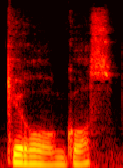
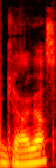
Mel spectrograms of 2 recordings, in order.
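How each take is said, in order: First: The name is said with Icelandic-style vowels. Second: The name is said with English-like vowels. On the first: The speaker calls it right. "han heter Grågås" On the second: The speaker calls it wrong. "han heter ikke Gragas"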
